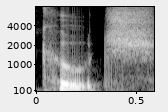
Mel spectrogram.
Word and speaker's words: Couch: Like, was anyone like Just so you know, the street that's spelled like couch, it's actually pronounced cooch.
